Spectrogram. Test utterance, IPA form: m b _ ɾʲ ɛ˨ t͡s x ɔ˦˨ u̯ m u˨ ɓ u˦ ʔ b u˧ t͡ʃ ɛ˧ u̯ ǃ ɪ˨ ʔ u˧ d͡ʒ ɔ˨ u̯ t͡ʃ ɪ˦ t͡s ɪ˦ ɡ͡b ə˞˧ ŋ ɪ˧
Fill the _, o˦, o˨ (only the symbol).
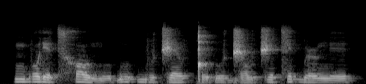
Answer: o˦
